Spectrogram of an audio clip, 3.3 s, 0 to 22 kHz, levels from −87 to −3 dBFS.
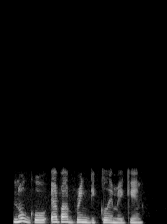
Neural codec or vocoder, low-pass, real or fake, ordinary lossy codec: none; 5.4 kHz; real; none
